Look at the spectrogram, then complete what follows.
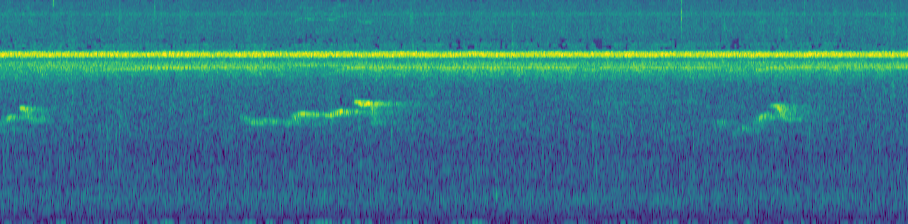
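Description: Near silence: a very faint, steady, high insect drone like crickets, with three short rising bird-like chirps, near the start, about three seconds in, and near the end.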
